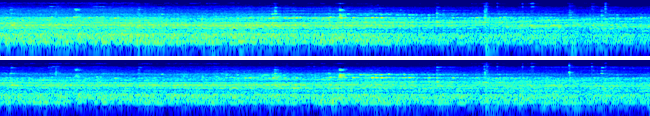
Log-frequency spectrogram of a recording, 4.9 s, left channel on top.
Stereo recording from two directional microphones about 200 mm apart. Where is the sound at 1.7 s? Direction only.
10° left (ahead or behind).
